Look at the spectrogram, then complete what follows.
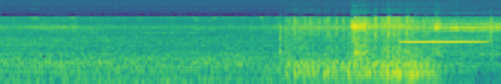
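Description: Vehicle and road noise that grows louder about four seconds in. A single steady high beep lasts about a second near the end.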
